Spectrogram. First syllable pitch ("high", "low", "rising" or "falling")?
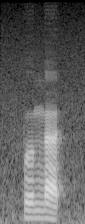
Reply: high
